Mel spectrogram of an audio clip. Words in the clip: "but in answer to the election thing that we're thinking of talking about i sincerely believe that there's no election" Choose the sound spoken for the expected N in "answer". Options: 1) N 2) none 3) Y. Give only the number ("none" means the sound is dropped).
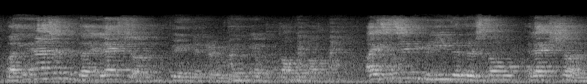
2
